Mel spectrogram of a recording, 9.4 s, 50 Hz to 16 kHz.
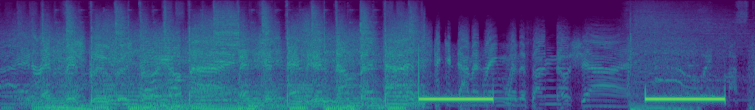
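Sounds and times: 
loud music: 0.1s - 5.2s
telephone ringback tone from a call being placed to a family home in Italy: 5.2s - 6.2s, 8.1s - 9.1s.

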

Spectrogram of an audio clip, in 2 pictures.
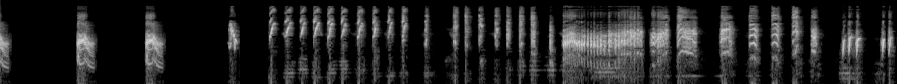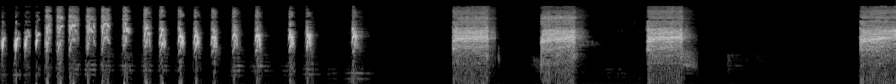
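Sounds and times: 
Long-tailed Shrike clipped notes and harsh rasping bursts: 2.3s - 12.8s, 13.5s - 16.5s, 17.6s - 17.9s.

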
